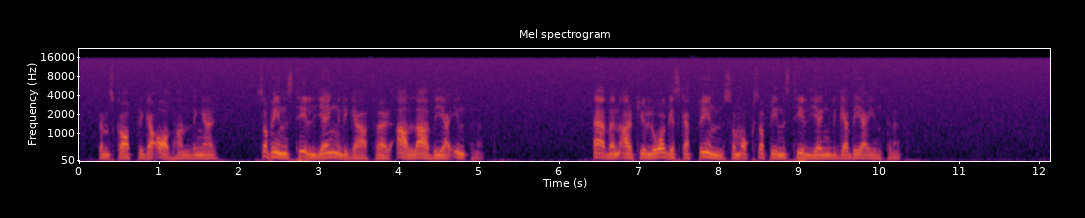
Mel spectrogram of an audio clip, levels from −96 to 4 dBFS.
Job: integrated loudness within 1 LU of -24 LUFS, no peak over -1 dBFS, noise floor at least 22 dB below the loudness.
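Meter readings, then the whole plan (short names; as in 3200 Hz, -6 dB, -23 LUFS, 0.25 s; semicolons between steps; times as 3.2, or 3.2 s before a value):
noise floor -49 dBFS; noise floor target -55 dBFS; loudness -33.0 LUFS; peak -17.0 dBFS; loudness target -24.0 LUFS
-> noise print and reduce 6 dB; gain +9 dB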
